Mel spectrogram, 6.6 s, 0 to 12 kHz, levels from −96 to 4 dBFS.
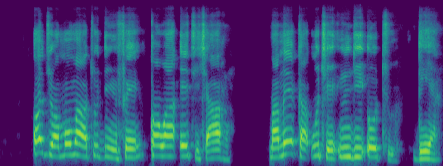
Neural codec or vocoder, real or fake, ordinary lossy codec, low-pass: codec, 24 kHz, 3.1 kbps, DualCodec; fake; none; 10.8 kHz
